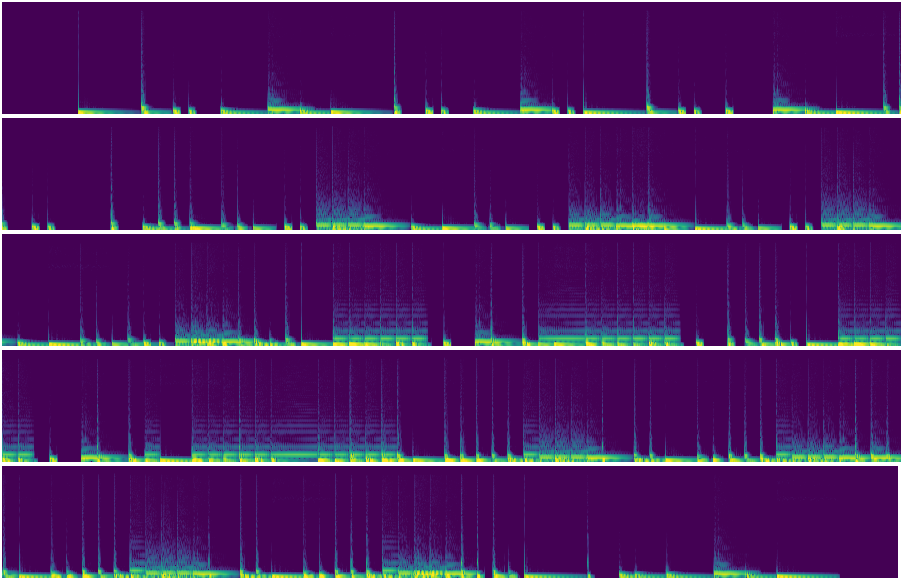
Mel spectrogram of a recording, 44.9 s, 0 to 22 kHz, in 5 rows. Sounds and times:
Music: 0.8 - 44.4.

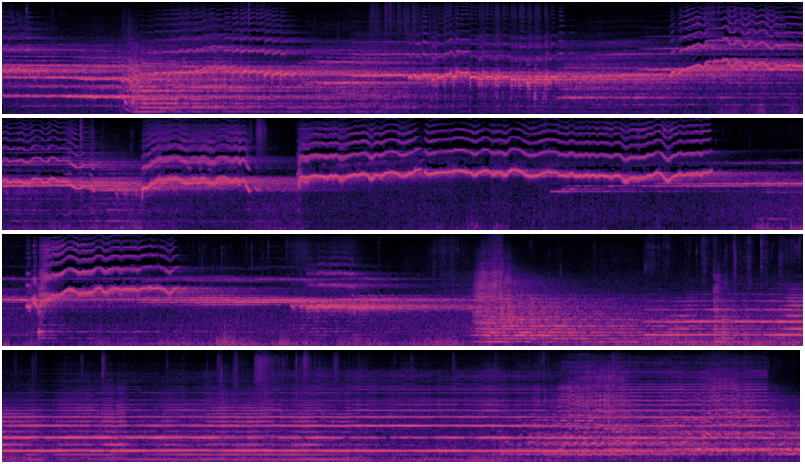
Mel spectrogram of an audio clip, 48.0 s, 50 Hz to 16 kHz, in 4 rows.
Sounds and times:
Saxophone: 0.0 - 17.2, 23.3 - 48.0.

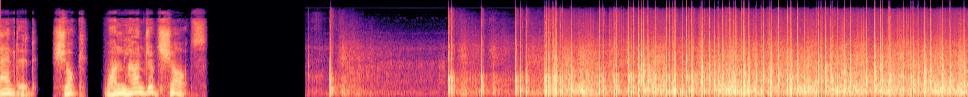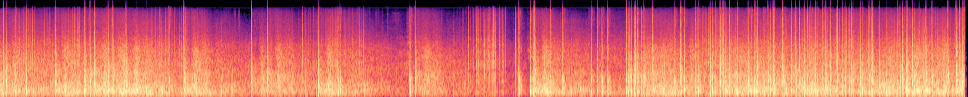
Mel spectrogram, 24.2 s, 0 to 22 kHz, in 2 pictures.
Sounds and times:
Firecracker: 3.9 - 24.2.

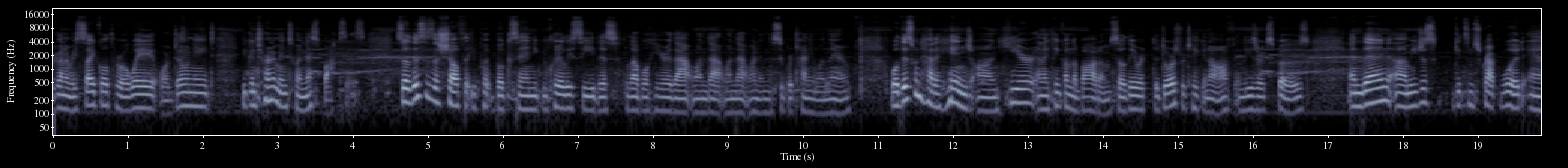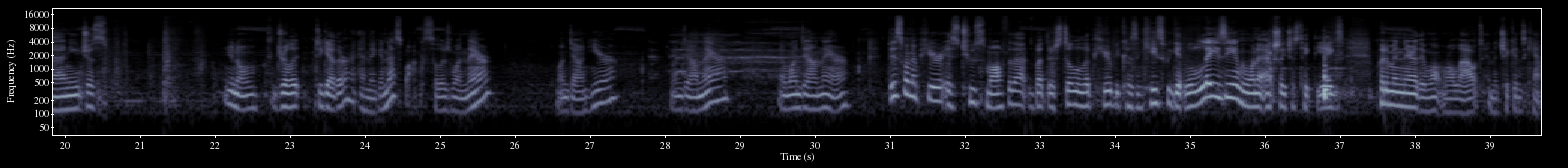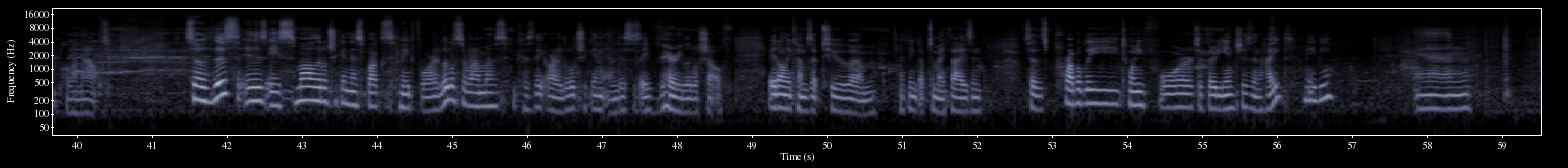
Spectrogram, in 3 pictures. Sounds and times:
Speech: 0.0 - 20.6, 22.1 - 25.7, 26.6 - 27.4, 28.1 - 28.9, 29.5 - 40.5, 41.4 - 56.8, 57.8 - 58.7.

